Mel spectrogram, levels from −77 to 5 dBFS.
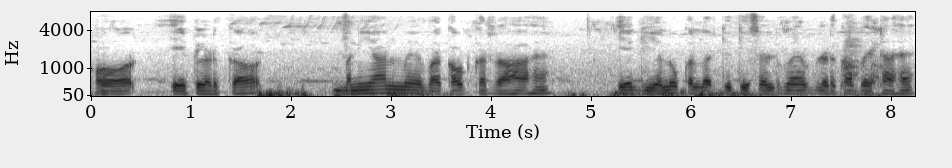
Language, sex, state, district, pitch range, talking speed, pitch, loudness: Hindi, male, Rajasthan, Bikaner, 100-110 Hz, 140 wpm, 105 Hz, -13 LUFS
